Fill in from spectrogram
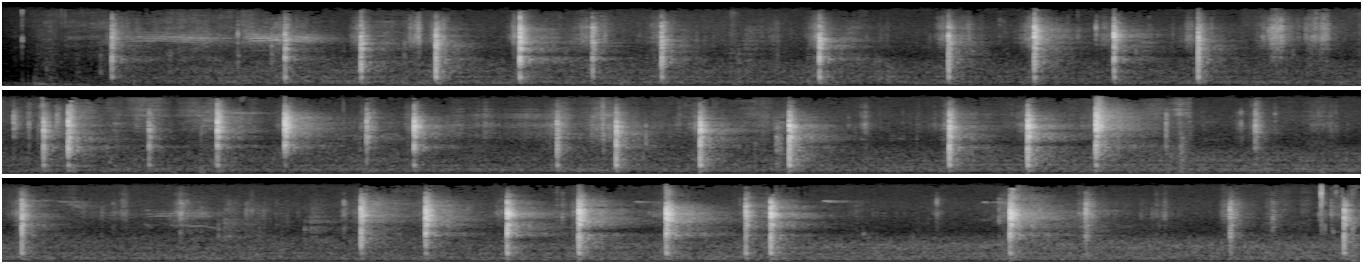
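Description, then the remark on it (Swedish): A three-toed woodpecker foraging for food, two individuals recorded by Lars Edenius in Klabböle outside Umeå, producing dozens of sharp, dry taps and pecks in irregular clusters, some louder and crisper than others, with brief pauses between bursts and no voices. “Ja, men så här års är tretåig hackspett tystlåten, men kommer man nära kan man ju höra den leta mat.”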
